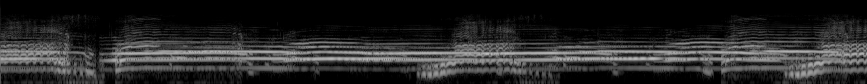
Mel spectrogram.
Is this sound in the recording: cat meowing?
yes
